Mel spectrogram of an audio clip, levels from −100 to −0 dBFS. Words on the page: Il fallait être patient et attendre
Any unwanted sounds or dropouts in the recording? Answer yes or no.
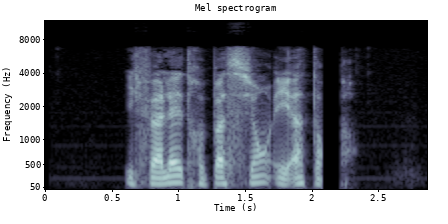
yes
